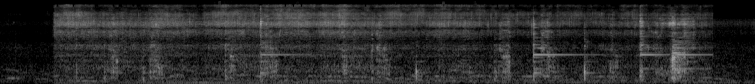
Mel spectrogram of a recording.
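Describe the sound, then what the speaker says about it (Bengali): Chopped tomatoes sizzle steadily in a pan for a winter river fish (chanda) curry, with a continuous frying hiss broken by occasional scraping clicks of a spatula. No one speaks. "কুচানো টমেটো দিয়ে দিলাম।"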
